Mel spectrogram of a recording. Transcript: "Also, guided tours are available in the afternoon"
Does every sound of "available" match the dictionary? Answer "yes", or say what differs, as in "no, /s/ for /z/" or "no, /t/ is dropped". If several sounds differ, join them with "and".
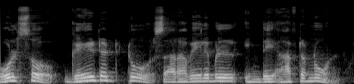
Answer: yes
